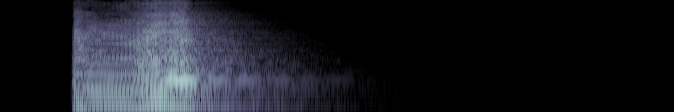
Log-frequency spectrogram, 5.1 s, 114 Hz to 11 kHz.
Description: Saxophone
Horn Section Criminal Increasing 4 Lower Type B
